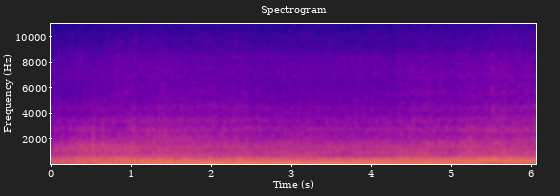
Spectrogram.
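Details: LT230 transfer case heard with sound proofing fitted: low drone with a thin steady tone rising slowly with speed underneath, consistent with a whining transfer box.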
